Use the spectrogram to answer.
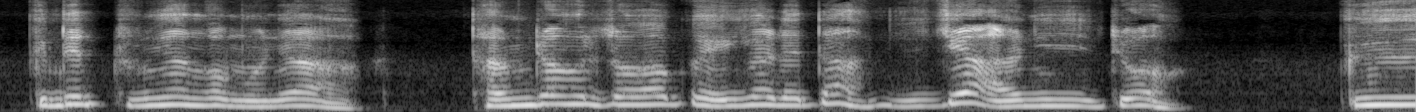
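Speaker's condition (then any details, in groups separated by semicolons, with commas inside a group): Brain lesion disability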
